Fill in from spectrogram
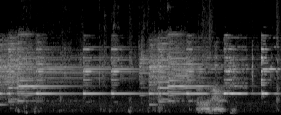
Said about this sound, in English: Oh, no, that was just an alarm.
